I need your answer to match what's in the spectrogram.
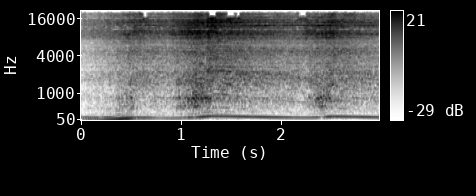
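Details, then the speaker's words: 2016 Hyundai i20, abandoned non-runner, after attempted fix: under full throttle revs rise then sag and hunt unevenly, won't hold revs and keeps dying out; fault still undetermined, no engine lights on. "I'd say that's fixed well no it's not it's dying out again now you accelerating yeah foot on the floor"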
